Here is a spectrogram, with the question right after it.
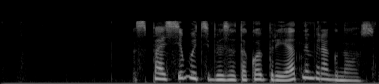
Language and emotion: Russian, positive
